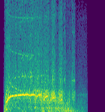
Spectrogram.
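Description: A horse neighs loudly, the call climbing fast to a high, sustained pitch. It then wavers and trembles into a rougher, fading whinny lasting under two seconds.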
